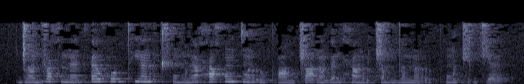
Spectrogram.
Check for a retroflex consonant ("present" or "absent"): present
